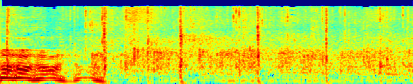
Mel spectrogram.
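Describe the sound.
A brief voice opens, then a group claps: sharp, irregular handclaps that quickly settle into a steady, moderately loud round of applause.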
